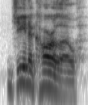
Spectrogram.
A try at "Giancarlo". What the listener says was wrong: No, it's pronounced Jean. Like it's Italian. Gian Carlo.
